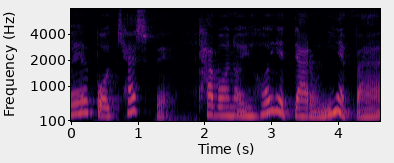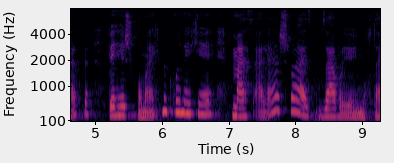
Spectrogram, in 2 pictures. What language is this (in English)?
Persian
